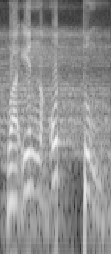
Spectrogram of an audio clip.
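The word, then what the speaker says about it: وإن عدتم: Biasa saya baca dalam surat itu, asa rabbukum ayyarhamakum wa in udtum dibaca, ditulisnya dibacanya wa in uttum, dal ketemu tak.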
